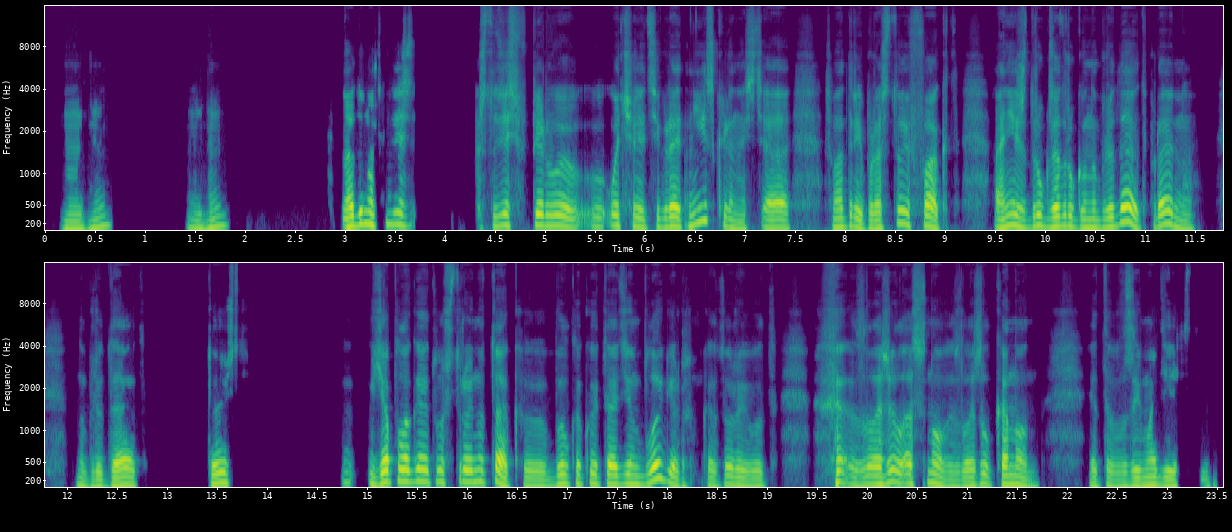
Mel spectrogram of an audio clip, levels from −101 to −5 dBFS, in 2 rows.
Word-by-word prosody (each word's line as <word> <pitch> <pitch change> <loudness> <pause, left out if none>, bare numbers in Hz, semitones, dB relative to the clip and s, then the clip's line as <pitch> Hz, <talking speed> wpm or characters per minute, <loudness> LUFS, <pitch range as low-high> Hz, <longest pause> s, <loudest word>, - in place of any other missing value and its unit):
Мгм, 120 +6 -3 0.8
мгм. 130 +6 -4 1.1
Но 145 - +2
я - - +9
думаю, 195 -1 +4
что 190 - -8
здесь 185 -2 -2 0.6
что 155 - -9
здесь 175 -1 0
в - - -20
первую 165 -5 +2
о 150 -1 -7
очередь 155 -4 -2
играет 150 +1 +3
не 195 +8 -1
искренность, 135 - -5
а, 130 -2 +2 0.3
смотри, 145 0 -1
простой 130 - -1
факт. 155 -6 0 0.3
Они 160 +6 +2
же 145 - +1
друг 155 +1 -1
за 155 +1 +5
другом 140 -5 -1
наблюдают, 150 - +3
правильно? 150 - 0 0.6
Наблюдают. 120 +1 +1 0.7
То 155 +2 +3
есть 165 -2 +1 1.1
м, 170 0 -12
я 160 +5 +5
полагаю, 190 +1 +4
это 185 +1 -5
устроено 180 0 0
так: 120 -9 +3
э, 115 -1 -1
был 145 +6 0
какой-то 150 0 0
1 145 0 +2
блогер, 150 - +2
который 125 +1 -2
вот, 115 -2 -6 0.5
ха, 170 -7 +1
заложил 140 +7 +2
основы, 155 -6 -1
заложил 125 +5 -1
канон 130 -5 0 0.5
этого 120 -2 -5
взаимодействия. 120 -2 -2
145 Hz, 125 wpm, -23 LUFS, 125-165 Hz, 1.1 s, я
